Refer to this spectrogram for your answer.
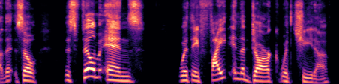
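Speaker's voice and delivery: ordinary delivery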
